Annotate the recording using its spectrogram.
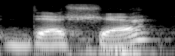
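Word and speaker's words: דשא: All right, first off, this is Dalet Shin Aleph, pronounced Deshe.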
